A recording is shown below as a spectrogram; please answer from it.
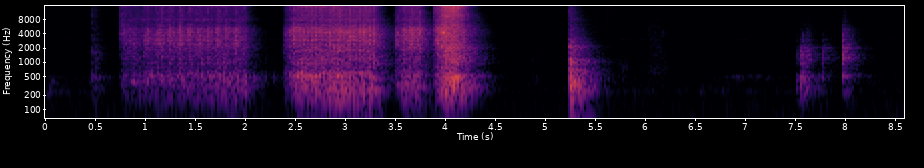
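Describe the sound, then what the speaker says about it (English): Bursts of a power drill with a large bit whirring into wood, one long run and several shorter pulses, with brief pauses between them. "So I'm going to use a much bigger drill bit"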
